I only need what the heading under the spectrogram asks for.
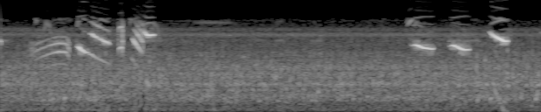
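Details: Capped seedeater (caboclinho) in "Dó Ré Mi" wild song: a fast cluster of slurred whistles, then a long pause, then a new phrase of clear whistled notes, each about half a second apart, with light background hiss.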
